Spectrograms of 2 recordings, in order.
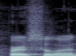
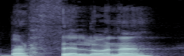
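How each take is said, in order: First: Said in the usual way. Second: "Barcelona" with a Castilian th for the c; Castilian Spanish pronunciation. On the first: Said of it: "I don't like the way he says". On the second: Shown as a demonstration. Listener quotes the audiobook narrator's Spain pronunciation, "Barcelona" lisped as Bar-the-lona. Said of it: "it's pronounced Barcelona".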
